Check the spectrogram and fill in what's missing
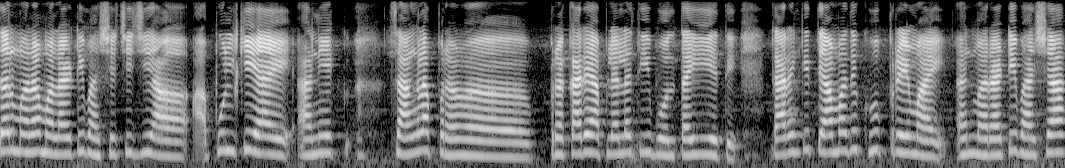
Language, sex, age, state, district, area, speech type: Marathi, female, 18-30, Maharashtra, Buldhana, rural, spontaneous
